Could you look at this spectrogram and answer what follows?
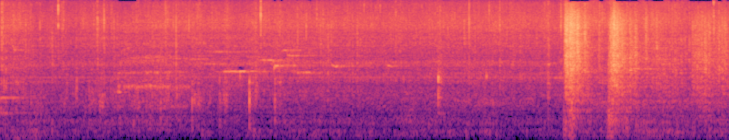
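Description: Food sizzling after being tipped into a hot cast-iron skillet over a campfire, a steady hiss, with two louder scraping noises near the end.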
